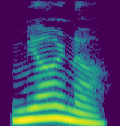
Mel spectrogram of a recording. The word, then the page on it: ಮ್ಯಾನಾ: Kannada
